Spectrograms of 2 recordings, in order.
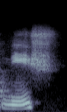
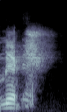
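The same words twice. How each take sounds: First: It is said the Commonwealth way, like 'neesh'. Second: It is said the American way, like 'nitch'.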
